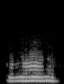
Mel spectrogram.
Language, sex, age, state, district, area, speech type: Maithili, male, 60+, Bihar, Purnia, rural, conversation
